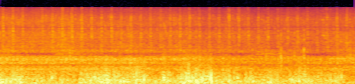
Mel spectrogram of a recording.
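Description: Tractor engine running steadily with a low rumble as it pulls a boom crop sprayer across a field.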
